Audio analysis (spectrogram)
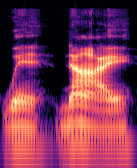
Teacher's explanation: There's no division between the N and the I.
